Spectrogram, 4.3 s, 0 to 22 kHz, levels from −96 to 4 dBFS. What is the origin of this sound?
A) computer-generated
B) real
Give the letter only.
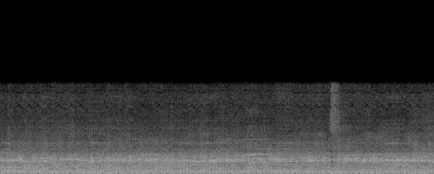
A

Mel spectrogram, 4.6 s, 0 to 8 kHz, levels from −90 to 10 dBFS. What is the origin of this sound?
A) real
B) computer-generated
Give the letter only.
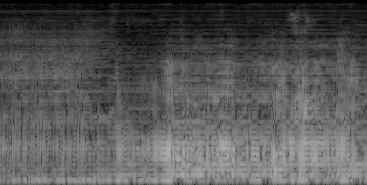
B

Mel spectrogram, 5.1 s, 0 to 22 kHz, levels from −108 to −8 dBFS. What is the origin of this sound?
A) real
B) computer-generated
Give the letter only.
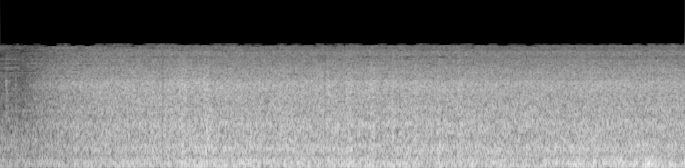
A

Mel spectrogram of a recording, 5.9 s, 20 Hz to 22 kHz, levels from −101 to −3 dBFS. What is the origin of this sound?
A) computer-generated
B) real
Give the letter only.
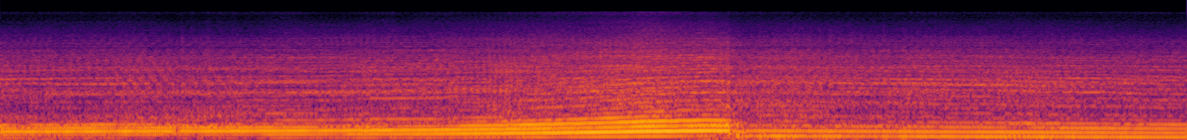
A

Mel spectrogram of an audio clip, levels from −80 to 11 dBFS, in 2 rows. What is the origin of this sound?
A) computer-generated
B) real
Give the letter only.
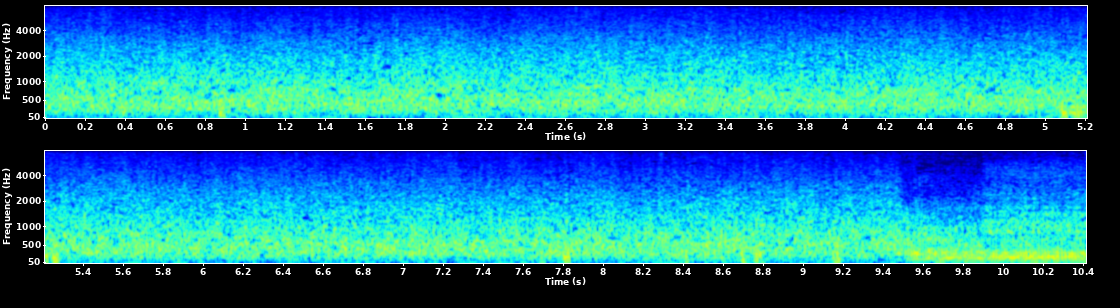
A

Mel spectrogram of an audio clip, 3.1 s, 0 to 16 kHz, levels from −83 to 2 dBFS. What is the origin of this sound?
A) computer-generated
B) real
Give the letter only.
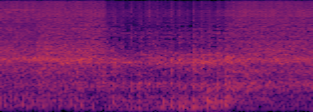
B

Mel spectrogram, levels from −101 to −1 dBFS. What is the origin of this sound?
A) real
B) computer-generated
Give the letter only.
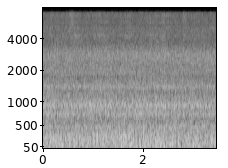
B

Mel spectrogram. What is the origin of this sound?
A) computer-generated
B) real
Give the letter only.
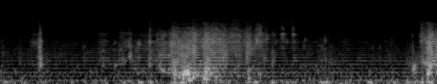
A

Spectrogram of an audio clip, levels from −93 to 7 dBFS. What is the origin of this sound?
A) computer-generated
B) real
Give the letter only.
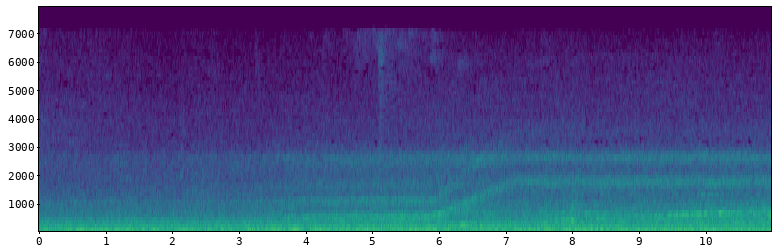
B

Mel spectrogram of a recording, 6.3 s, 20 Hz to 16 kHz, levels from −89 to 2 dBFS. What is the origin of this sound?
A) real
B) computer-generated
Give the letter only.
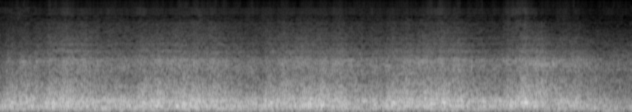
A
